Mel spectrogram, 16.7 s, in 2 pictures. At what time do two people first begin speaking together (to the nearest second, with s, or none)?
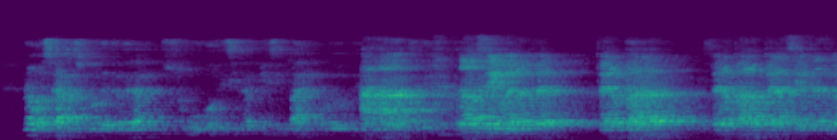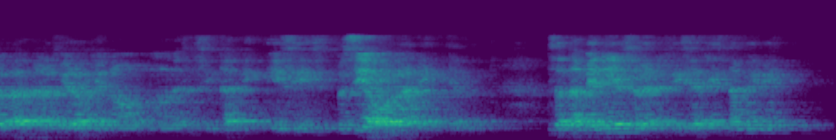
4 s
